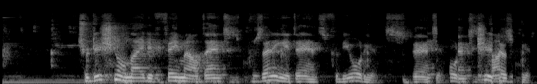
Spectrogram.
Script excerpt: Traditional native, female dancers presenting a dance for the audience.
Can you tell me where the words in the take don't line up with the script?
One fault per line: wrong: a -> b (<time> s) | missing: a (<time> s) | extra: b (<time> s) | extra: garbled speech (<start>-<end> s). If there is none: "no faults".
extra: garbled speech (4.1-5.3 s)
